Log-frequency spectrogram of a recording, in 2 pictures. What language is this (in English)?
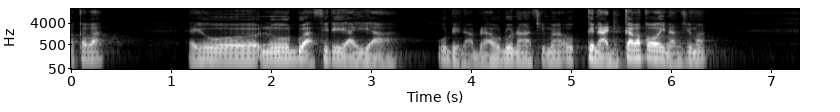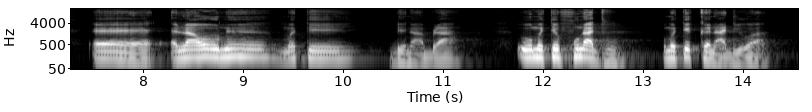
Waci Gbe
